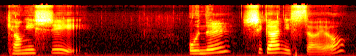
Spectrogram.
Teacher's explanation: So with a rising intonation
